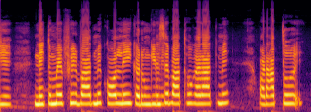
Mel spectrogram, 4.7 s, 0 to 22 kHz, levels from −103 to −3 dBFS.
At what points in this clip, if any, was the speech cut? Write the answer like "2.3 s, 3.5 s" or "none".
2.4 s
